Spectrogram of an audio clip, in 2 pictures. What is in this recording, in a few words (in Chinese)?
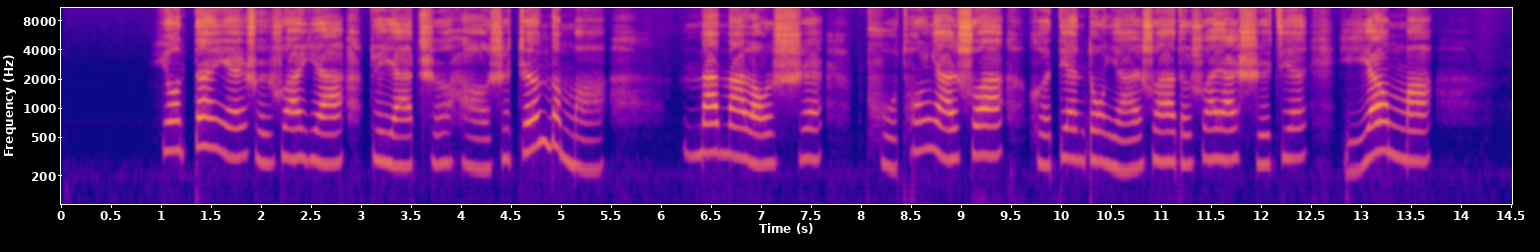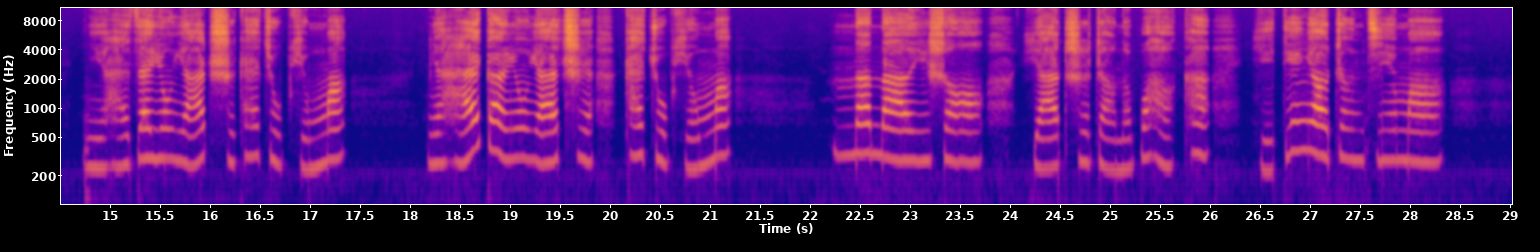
牙齿保健女童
